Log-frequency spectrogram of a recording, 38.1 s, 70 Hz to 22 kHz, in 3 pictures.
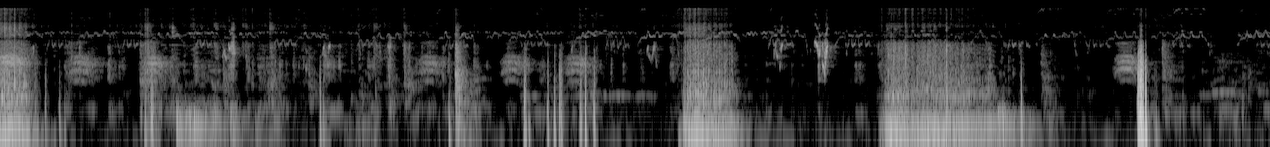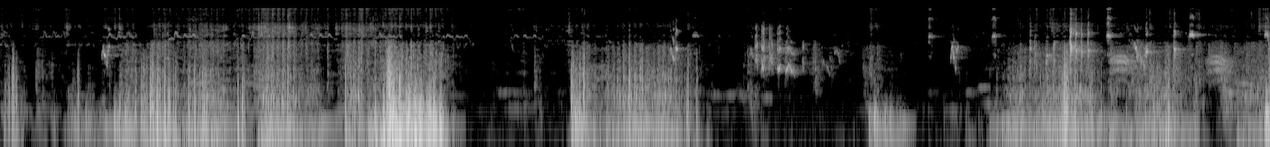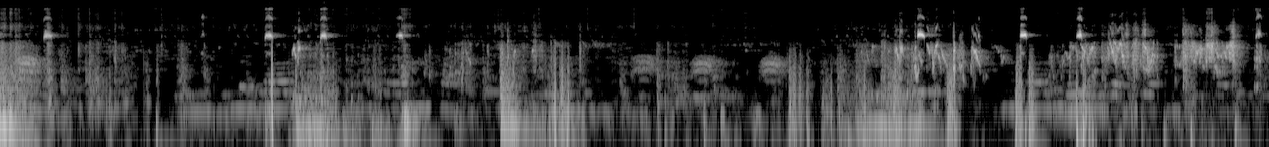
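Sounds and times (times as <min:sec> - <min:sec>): budgerigars chirping and warbling: 0:18.5 - 0:26.0, 0:28.0 - 0:38.0.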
